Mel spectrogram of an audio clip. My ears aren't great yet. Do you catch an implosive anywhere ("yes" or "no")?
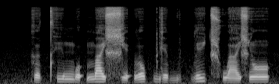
no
